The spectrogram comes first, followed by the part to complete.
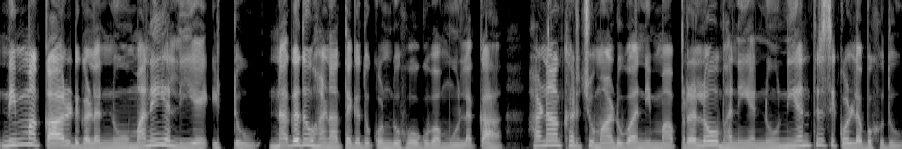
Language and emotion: Kannada, neutral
